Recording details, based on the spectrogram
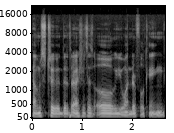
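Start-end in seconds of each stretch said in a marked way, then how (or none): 1.3-2.7 mock dripping, very sarcastic, overdone tone. Retelling a visitor's greeting to a king: imitating a sarcastic tone. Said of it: "in a very sarcastic way".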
